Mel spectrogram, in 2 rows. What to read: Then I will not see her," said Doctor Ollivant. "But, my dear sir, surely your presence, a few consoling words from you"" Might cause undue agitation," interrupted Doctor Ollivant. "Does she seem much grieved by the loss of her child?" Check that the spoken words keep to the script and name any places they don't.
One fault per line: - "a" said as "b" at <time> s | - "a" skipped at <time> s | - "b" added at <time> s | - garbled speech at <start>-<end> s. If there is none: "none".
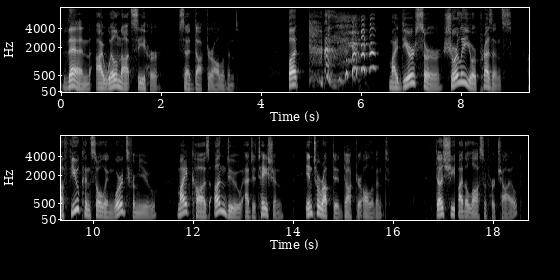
- "seem much grieved" skipped at 17.2 s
